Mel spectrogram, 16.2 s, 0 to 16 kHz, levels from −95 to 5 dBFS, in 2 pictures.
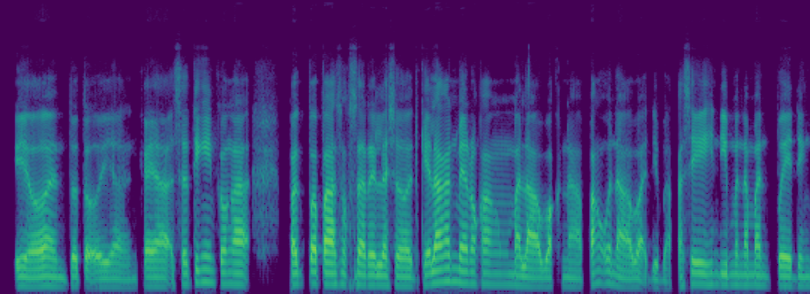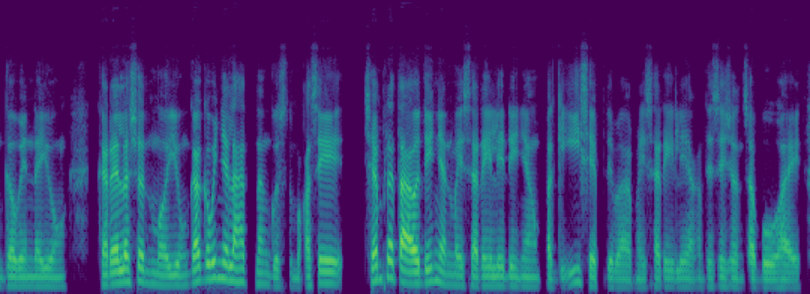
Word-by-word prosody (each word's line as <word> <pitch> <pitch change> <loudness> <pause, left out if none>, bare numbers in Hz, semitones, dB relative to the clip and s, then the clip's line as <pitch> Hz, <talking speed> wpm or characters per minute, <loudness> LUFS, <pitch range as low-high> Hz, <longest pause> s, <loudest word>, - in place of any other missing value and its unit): Iyon, 110 0 +2
totoo 105 -3 +1
yun. 100 -2 -4
Kaya 110 0 +2
sa 130 - -3
tingin 155 0 -2
ko 135 -1 -2
nga 130 0 +4 0.4
'pag 130 0 +3
papasok 135 -2 +5
sa 130 - +3
relasyon 120 -3 +2
kailangan 150 +6 +4
meron 145 -2 +2
kang 135 -1 -1 0.2
malawak 110 -4 +1
na 100 -2 -6
pang-unawa, - - -1
di - - -13
ba? - - -10
Kasi 130 -1 -1
hindi 130 0 -3
mo 125 - -10
naman 125 -1 -2
puwedeng 115 -2 -1
gawin 110 0 -2
na 110 - -2
yung 110 0 -6 0.3
karelasyon 150 +5 +4
mo 130 -3 -4
yung 120 +1 -3
gagawin 190 +7 +3
niya 190 - +3
lahat 160 - -2
ng 135 -2 -8
gusto 110 -3 -9
mo, 100 - -11
kasi 140 +4 +1 0.2
siyempre 190 +5 +2
tao 140 -6 +9
din 155 +1 -1
yan, 125 - -10
may 120 - -3
sarili 115 0 -1
din 110 -1 -5
'yang 105 - -10
pag-iisip, 105 +11 -5
di - - -5
ba, 95 -1 -5
may 95 - -10
sarili 100 +1 -6
'yang 100 0 -9
desisyon 100 0 -8
sa 100 0 -3
buhay. 95 -1 -2
120 Hz, 205 wpm, -25 LUFS, 105-135 Hz, 0.4 s, tao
